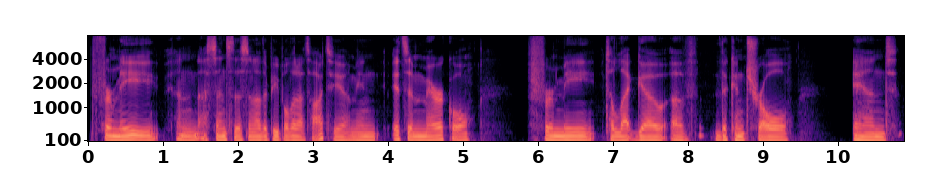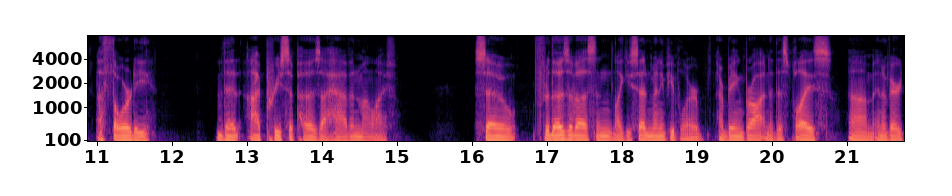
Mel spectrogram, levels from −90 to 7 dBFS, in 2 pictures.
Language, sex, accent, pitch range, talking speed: English, male, American, 105-115 Hz, 160 wpm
